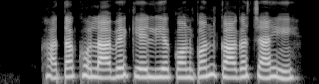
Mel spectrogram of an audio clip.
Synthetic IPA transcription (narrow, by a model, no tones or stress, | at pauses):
kʰaːt̪ãkʰolaːʋekeliekɔːnkɔnkaːɡəd͡ʒ̚t͡ʃaːɦie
